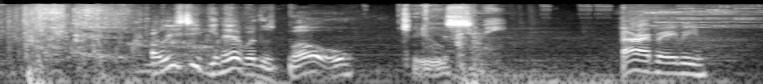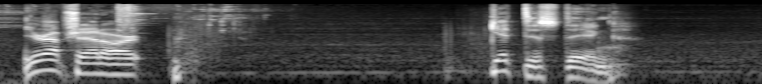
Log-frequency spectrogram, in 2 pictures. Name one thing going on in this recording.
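A middle-aged man talks with animation into a microphone, close by.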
